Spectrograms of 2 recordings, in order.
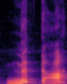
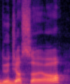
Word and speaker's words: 늦다: Notice, when it comes up against another consonant, mm-hmm. it doesn't get fully pronounced, right? 늦다, because it came up against another consonant, but then when it's conjugated, it comes up against a vowel. The zero plus a vowel makes it 늦었어요.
